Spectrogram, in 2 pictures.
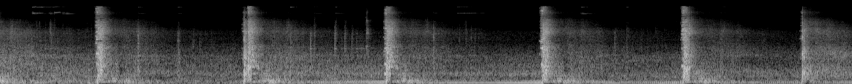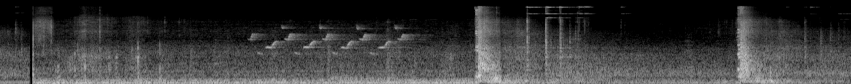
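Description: A rifle fires single loud shots outdoors, each one echoing away.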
